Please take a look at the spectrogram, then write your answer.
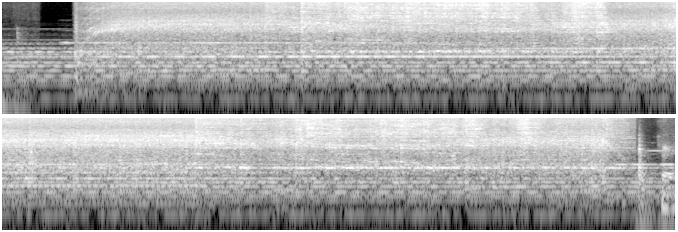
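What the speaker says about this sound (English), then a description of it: "next we're going to cut this beech into strips the same thickness as the black walnut" Beech wood being sawn into strips on a power saw, a steady loud whining cut that runs continuously for the whole stretch after a brief start.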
